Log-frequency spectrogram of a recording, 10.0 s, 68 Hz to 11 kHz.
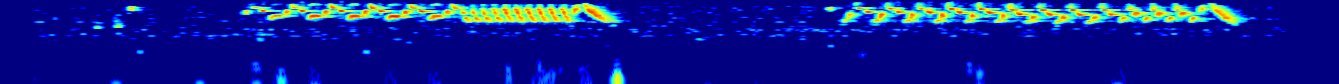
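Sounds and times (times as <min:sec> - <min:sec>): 
European goldfinch singing: 0:01.8 - 0:04.6, 0:06.2 - 0:09.3.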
